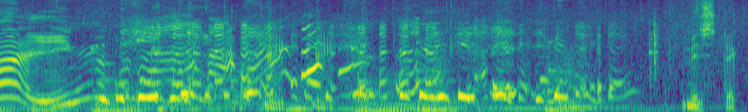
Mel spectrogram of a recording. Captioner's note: all laughing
